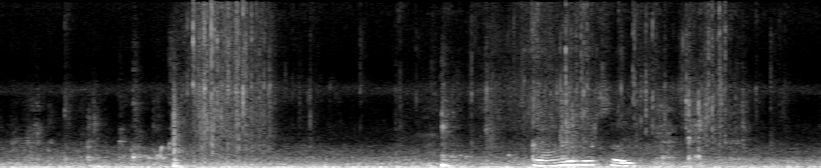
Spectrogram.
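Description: A doll being dipped and moved in a tall plastic tube of water: a soft splash a couple of seconds in and a few light knocks against the tube. A child makes a short hummed sound a little past halfway.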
